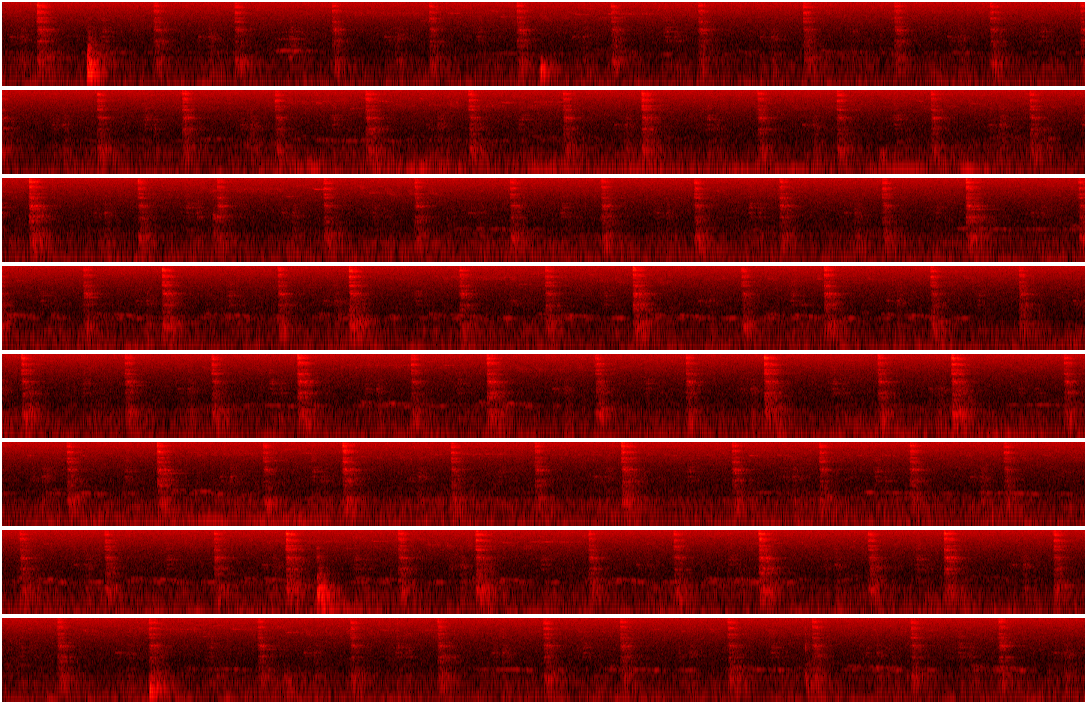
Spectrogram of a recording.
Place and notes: Mere Grange, Fridaythorpe, Driffield, UK - inside St Marys parish church ...
inside St Mary's parish church ... SASS ... background noise ... traffic ... bird calls ... song ... wren ... collared dove ... song thrush ...
Yorkshire and the Humber, England, UK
